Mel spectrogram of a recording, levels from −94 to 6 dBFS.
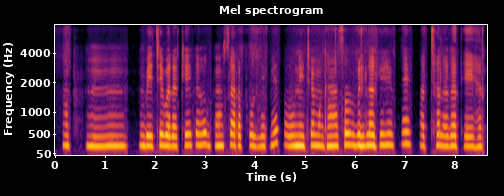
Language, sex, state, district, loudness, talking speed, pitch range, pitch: Hindi, female, Chhattisgarh, Bilaspur, -15 LUFS, 160 wpm, 230-245 Hz, 235 Hz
